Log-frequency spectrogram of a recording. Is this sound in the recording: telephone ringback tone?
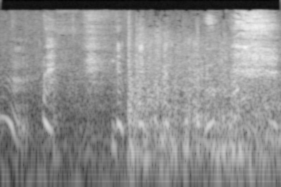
no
